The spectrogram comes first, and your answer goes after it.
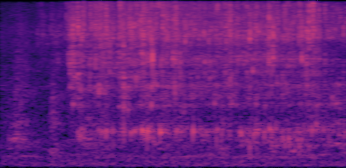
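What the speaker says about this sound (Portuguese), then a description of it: "Vou mostrar como a água escoa" Water pours steadily down a drain fitted with a cut piece of mosquito screen, a continuous close splashing trickle that starts softly and then runs at full, even flow.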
